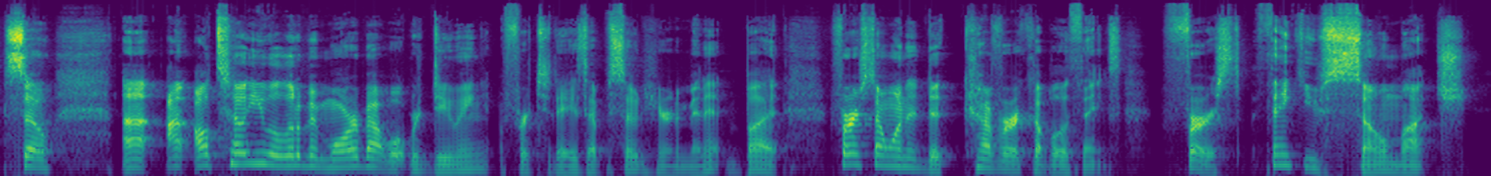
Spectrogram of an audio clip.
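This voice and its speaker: A man's voice: mid-range voice, big pitch swings, fairly quick, fairly bright tone. A man hosting a podcast in casual, unscripted solo talk, chatty and rambling, with enthusiasm and self-deprecating asides. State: sleepy. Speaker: podcast host.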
